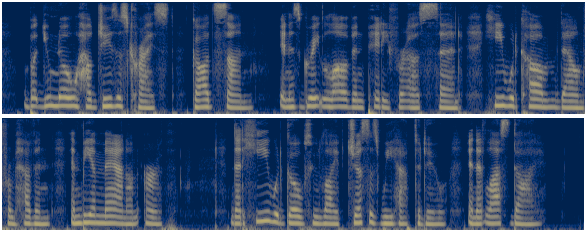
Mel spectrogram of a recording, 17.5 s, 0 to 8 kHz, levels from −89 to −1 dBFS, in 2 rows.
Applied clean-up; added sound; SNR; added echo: none; none; none; none.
